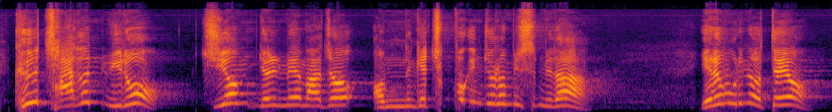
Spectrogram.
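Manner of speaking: loud, slow, drawn-out sermon proclamation; slow full-force preaching. Acted. Pastor proclaiming blessing to the congregation, slow loud preaching. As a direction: hammer home each word, slow and loud.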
